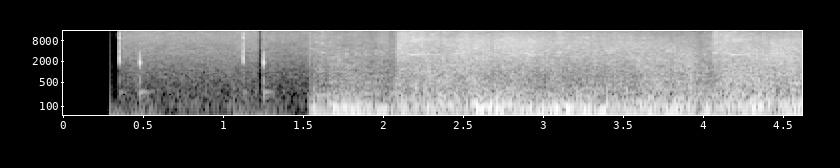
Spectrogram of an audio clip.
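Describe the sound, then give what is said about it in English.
A couple of sharp clicks, then a sudden heavy crash as a boulder falling from the sky smashes through a new TV, followed by a loud, sustained rumbling roar of debris that continues to the end. “Oh my gosh, it's raining rocks from the sky.”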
